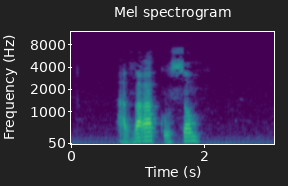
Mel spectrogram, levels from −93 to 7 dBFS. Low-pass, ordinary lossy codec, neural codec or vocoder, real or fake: 7.2 kHz; MP3, 32 kbps; none; real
